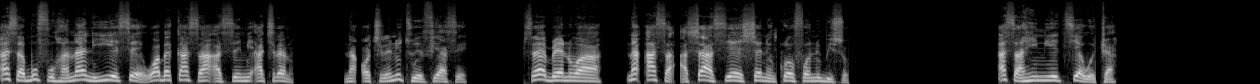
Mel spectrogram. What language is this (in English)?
Akan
